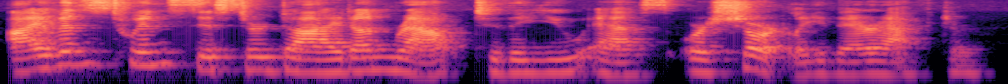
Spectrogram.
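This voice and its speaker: A woman reading a storybook aloud as narrator, in a measured and expressive way. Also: lowish voice. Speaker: storytime reader. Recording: echoey room.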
